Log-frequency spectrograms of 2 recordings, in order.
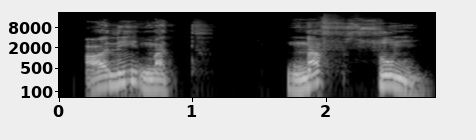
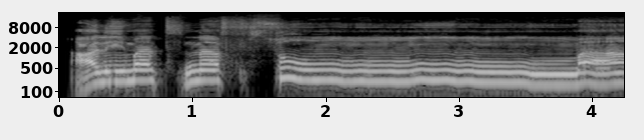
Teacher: تنوین کے بعد ادغام مع الغنہ کے 4 حرفوں میں سے میم ہے، اس لیے غنہ کر کے پڑھیں گے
